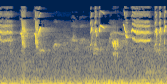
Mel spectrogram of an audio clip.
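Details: Oriental magpie-robin singing to stimulate other birds into song: a few high whistled notes and short buzzy phrases, separated by pauses, over a steady low hum.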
